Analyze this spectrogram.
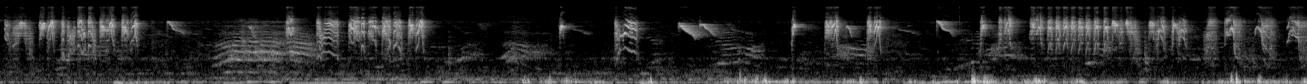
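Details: Trotol-style little spiderhunter singing, used to coax a quiet bird into voice: long run of high, sharp chattering notes broken by harsher descending squawky phrases, with a steady low hum behind.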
